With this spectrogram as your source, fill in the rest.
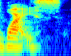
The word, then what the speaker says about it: Weiss: It's Weiss.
